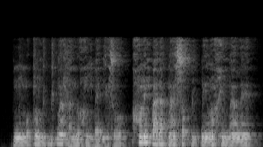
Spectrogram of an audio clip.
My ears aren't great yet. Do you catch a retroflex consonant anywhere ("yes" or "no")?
no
